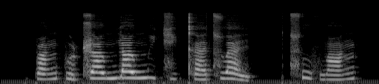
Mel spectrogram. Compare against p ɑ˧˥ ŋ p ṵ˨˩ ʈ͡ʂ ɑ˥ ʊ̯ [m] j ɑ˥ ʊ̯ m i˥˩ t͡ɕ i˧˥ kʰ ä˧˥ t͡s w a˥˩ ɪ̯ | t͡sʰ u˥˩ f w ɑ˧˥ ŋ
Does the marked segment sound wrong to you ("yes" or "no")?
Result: no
